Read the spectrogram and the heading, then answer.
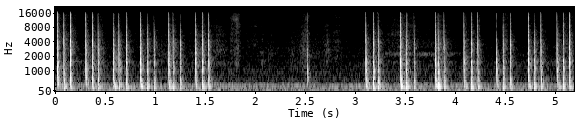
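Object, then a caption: Plastic laundry sanitizer jug. Long orange nails tap on the glossy front label of a large white plastic Lysol laundry sanitizer jug, close up. About 19 sharp, dry, bright clicks come in quick pairs and triplets with almost no ring. There is a quiet pause with a single faint tap in the middle before the tapping resumes.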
